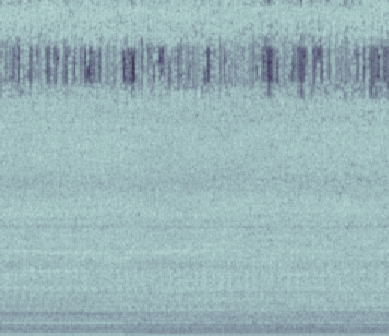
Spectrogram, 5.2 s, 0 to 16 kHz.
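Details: 2015 Audi A3 after camshaft adjuster magnet replacement, which cured rough idle and stalling. Steady, even idle hum with no misses or surging, engine stays running; normal idle.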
